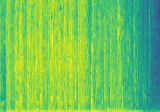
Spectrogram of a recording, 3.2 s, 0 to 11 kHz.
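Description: Gunfire from the video game Warhammer 40,000: Chaos Gate - Daemonhunters: a loud, dense burst of blasts and crackling impacts lasts nearly three seconds, then cuts off abruptly.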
